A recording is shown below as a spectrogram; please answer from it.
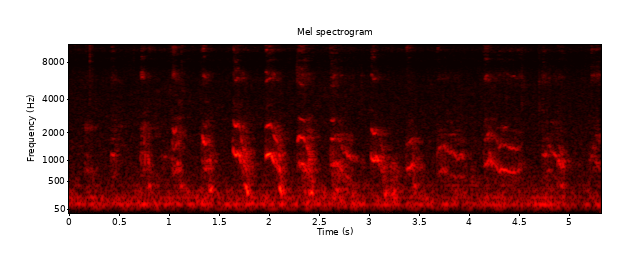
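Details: Five-week-old Toy Poodle puppies, seven in the litter, streamed live: a dense run of thin, bending whimpers and yelps, several per second, loudest in the middle, with a constant low hum beneath.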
